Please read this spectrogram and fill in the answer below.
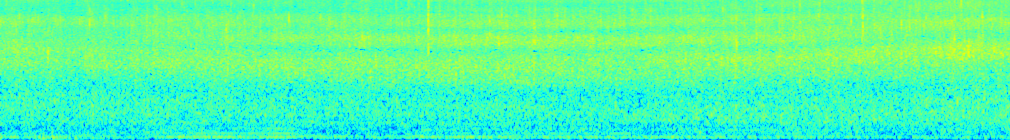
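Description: A shallow river flowing over stones: a steady, even rush of water with a low rumble underneath.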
